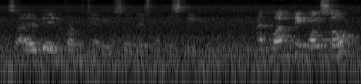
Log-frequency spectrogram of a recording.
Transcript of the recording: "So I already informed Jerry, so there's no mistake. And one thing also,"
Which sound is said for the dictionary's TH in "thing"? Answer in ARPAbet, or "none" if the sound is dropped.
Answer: T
